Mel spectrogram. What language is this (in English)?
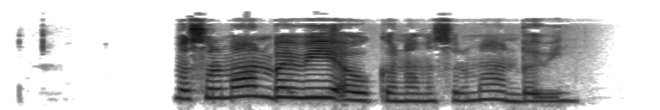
Pashto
